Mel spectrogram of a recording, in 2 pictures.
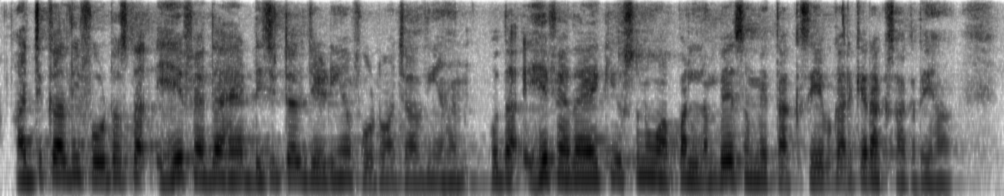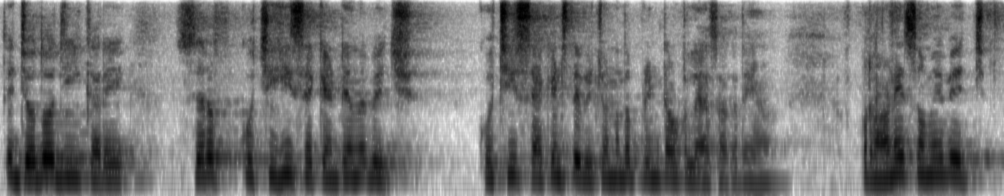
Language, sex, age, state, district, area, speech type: Punjabi, male, 18-30, Punjab, Tarn Taran, urban, spontaneous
